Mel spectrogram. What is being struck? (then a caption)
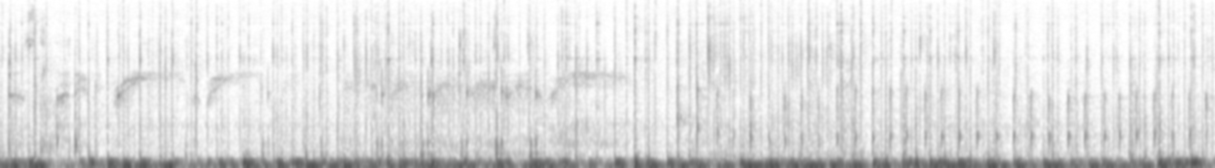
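Bamboo candle jar lid. Long acrylic nails rapidly tap and scratch the top of a round, flat, palm-sized bamboo candle lid with an engraved logo and a dark rim, held on top of a furry mic cover. Dense, crisp clicks and brushing scratches run throughout, with a few brief squeaky scrapes early on. A heavy low rumble sits underneath the whole clip.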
